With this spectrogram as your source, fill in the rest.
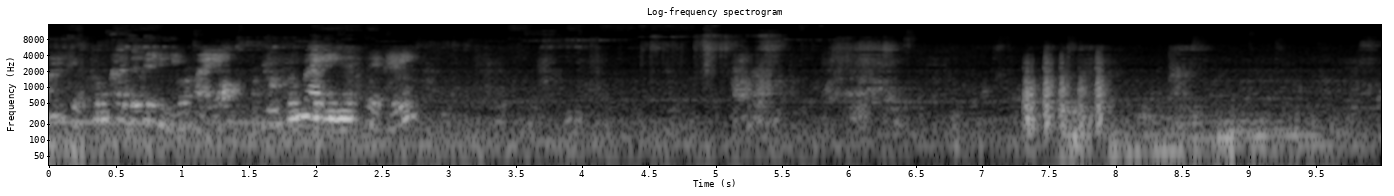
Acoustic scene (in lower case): bus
